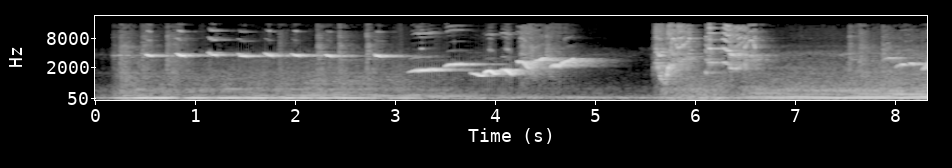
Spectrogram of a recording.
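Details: Oriental magpie-robin song used as a lure to get a quiet bird singing. A series of short high whistled notes repeats steadily, then lower slurred twisting phrases, then a harsh rasping burst and scattered whistles.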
